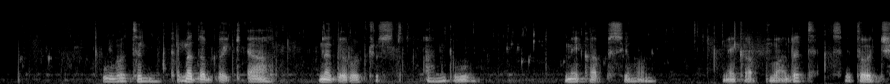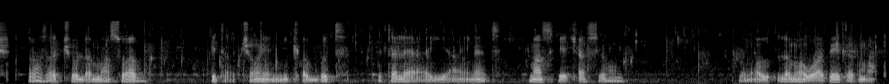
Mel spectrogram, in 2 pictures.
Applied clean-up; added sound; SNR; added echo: neural separator model SepFormer DNS4.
